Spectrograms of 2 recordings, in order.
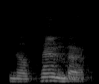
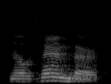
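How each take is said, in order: No difference in how they are said.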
